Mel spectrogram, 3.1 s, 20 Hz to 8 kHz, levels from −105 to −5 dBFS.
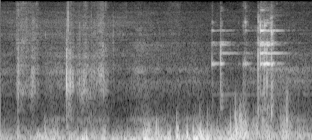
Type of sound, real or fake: fake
